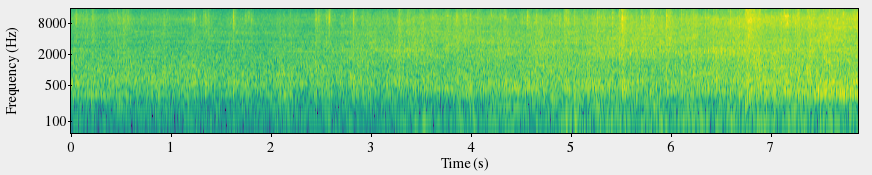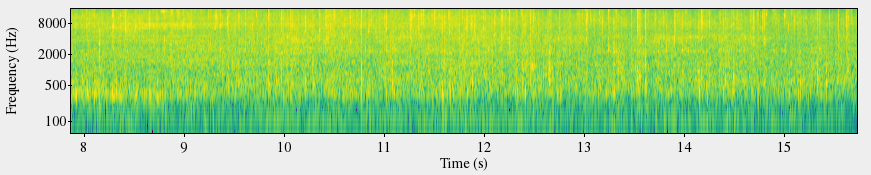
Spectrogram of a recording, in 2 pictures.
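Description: A train running on rails, growing louder over the first half, then a dense, rapid clatter of wheel clicks.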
